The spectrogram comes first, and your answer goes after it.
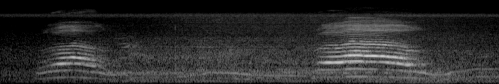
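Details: Two meows from a timid orange cat: a short, bright mew at first, then after a quiet pause a louder, drawn-out meow that rises and falls; faint background hum.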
